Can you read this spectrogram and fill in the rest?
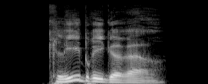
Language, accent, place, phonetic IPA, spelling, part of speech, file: German, Germany, Berlin, [ˈkleːbʁɪɡəʁɐ], klebrigerer, adjective, De-klebrigerer.ogg
- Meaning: inflection of klebrig: 1. strong/mixed nominative masculine singular comparative degree 2. strong genitive/dative feminine singular comparative degree 3. strong genitive plural comparative degree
